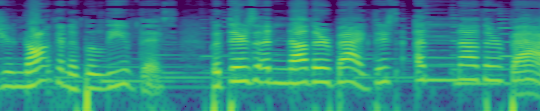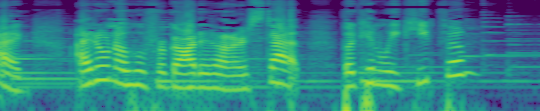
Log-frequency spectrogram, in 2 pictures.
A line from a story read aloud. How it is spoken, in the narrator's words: I cried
